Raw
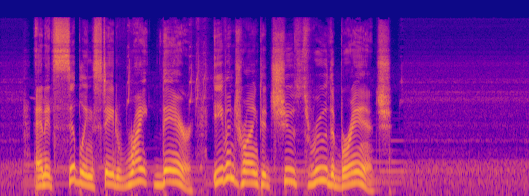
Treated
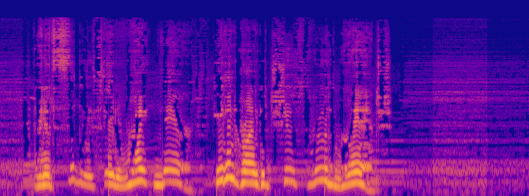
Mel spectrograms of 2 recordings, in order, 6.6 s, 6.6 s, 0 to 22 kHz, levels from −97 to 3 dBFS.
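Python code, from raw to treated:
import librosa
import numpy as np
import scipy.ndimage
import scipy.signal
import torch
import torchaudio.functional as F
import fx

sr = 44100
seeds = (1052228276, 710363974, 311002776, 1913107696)

y = fx.hpss_only(x, sr, part='harmonic')
y = fx.chopper(y, sr, hz=0.74, depth_pct=60, duty_pct=50)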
